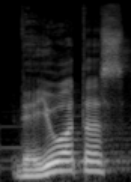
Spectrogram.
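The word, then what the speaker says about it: vėjuotas: For example, in all the words with the suffix -uotas, the stress falls on the suffix: vėjúotas “windy”, dumblúotas “silty”, langúotas “checked”, taškúotas “dotted”.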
